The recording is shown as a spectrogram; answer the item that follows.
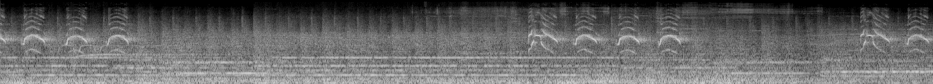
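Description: Repeated chirping bird calls, said to come from a demon spy in bird form, ring out in bursts of rising-falling notes over a steady droning background bed, fairly close and clear.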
